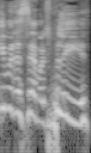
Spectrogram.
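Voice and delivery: a hint of a hungry whine; mock begging. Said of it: "He said".

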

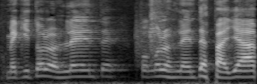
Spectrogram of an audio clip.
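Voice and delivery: ordinary talk, nothing marked

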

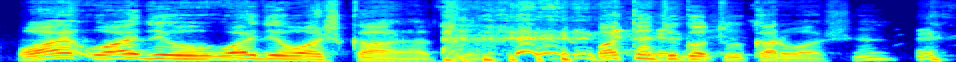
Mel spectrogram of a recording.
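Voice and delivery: mock-scolding immigrant neighbor; angry Armenian neighbor. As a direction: needle him like the grumpy old neighbor. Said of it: "he finally said".

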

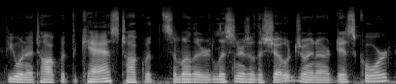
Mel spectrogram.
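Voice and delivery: upbeat podcast outro read; announcer read. Acted. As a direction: read the plug like a host.

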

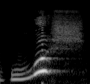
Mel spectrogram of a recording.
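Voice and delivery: a loud rushing whoosh; big splashy sound effect. A narrator's reading. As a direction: let the water burst out. Water bursts into tunnel.

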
